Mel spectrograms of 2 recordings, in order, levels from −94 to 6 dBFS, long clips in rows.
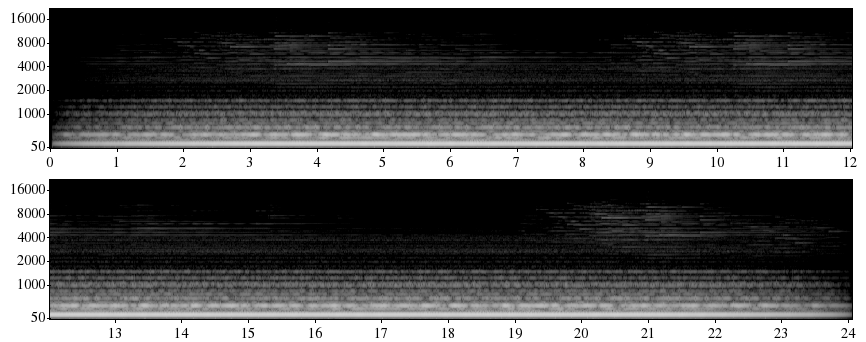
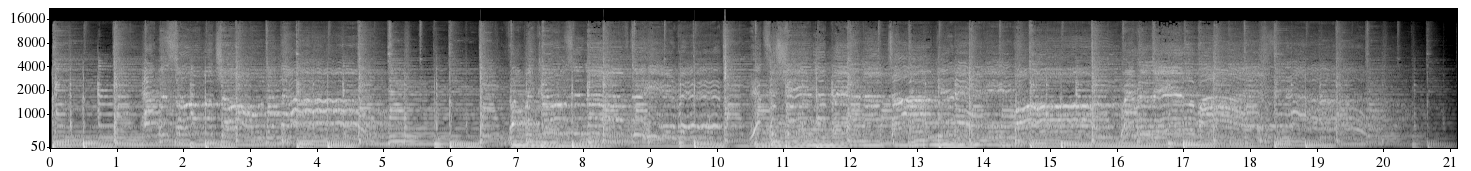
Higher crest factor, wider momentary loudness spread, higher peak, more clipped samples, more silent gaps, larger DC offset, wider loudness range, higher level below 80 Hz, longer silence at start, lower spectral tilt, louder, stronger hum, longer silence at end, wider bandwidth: second, 8 dB vs 14 dB; about the same, 7 LU vs 7 LU; second, -8 dBFS vs 0 dBFS; neither; neither; neither; about the same, 2 LU vs 3 LU; second, -64 dBFS vs -28 dBFS; about the same, 0.15 s vs 0.05 s; first, -12.5 dB/octave vs -4 dB/octave; second, -17 LUFS vs -14 LUFS; neither; second, 0.15 s vs 0.4 s; second, 1.6 kHz vs 15.5 kHz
